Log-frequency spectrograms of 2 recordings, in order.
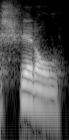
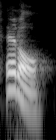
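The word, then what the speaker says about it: Chytil: Danny says, for shittle, the C is silent as well. So I guess it's hiddle. It's not shittle. It's hiddle.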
